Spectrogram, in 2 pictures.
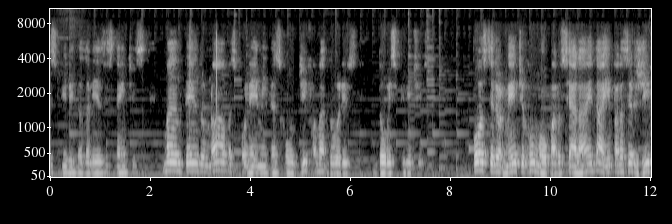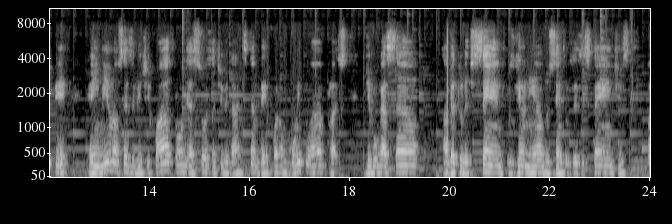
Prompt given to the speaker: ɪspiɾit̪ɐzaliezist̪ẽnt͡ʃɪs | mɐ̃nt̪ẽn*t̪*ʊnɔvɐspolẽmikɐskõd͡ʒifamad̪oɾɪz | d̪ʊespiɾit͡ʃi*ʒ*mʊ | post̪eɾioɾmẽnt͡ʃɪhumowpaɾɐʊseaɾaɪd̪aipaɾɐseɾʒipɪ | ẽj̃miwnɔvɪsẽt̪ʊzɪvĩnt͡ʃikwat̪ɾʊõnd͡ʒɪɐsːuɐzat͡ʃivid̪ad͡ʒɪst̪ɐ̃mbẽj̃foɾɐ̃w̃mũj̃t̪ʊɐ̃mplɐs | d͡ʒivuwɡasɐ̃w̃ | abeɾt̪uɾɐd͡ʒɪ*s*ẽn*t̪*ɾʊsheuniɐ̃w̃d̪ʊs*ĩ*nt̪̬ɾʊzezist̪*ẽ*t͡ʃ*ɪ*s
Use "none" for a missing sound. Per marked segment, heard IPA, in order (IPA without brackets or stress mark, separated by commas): d̪, z, s, t̪, ẽ, ẽ, ɪ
